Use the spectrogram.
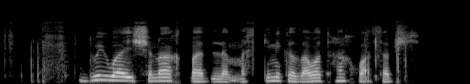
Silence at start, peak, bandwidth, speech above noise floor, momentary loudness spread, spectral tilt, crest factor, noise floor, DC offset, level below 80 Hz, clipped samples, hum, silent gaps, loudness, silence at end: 0.4 s; -6 dBFS; 8 kHz; 22 dB; 19 LU; -6.5 dB/octave; 18 dB; -45 dBFS; under 0.1%; -64 dBFS; under 0.1%; none; 1.85-1.89 s, 2.58-2.63 s; -23 LUFS; 0.55 s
